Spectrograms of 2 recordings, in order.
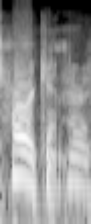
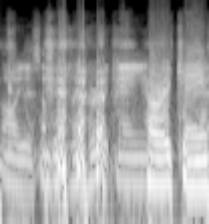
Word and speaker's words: Hurricane: hurricane so it's pronounced hurricane yeah I pronounce that everything hurricane so it's hurricane yet so officially heard of here that is the official way it is pronounced by the locals yeah were you able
